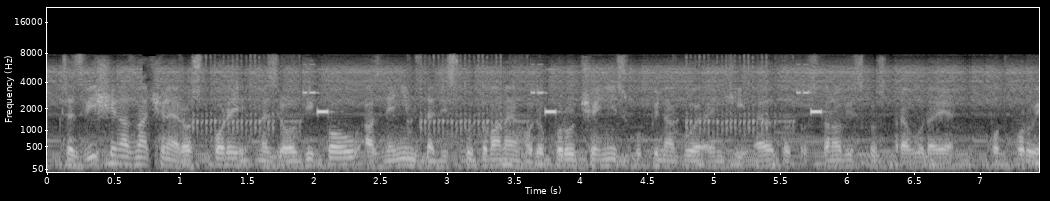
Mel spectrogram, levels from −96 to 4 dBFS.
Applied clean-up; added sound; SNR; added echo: none; Guitar + Camera; 1 dB; none.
